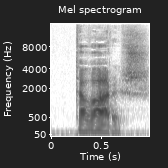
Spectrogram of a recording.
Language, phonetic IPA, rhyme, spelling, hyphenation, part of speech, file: Belarusian, [taˈvarɨʂ], -arɨʂ, таварыш, та‧ва‧рыш, noun, Be-таварыш.ogg
- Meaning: 1. comrade (a person close to someone in common views, activities, living conditions, etc.) 2. tovarish (citizen, person in Soviet society) 3. peer (a person of the same age as someone)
